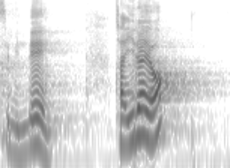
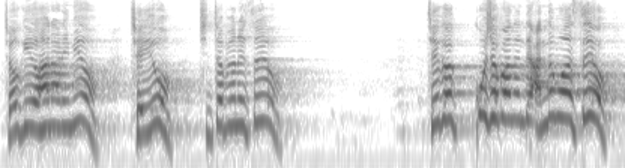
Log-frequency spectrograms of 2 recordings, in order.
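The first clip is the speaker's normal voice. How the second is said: eager testimony; 6 semitones higher, 4 dB louder than usual. Retold or imitated. Accomplice testifying before God.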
